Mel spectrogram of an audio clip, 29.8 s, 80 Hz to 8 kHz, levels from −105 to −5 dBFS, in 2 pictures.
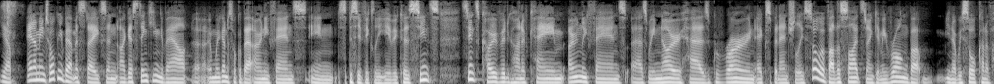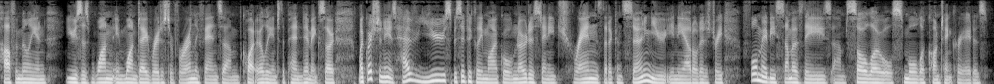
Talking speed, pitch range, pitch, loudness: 200 wpm, 125-145 Hz, 130 Hz, -19 LUFS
